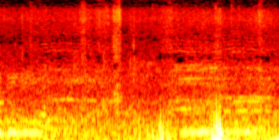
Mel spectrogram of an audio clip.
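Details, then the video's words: Sulking, angry cow, still unfed and being taken to market, gives low sustained lowing at the start and again near the end, mixed with human speech and short knocking sounds. "SAPI INI KASIAN SEPERTI NYA NGAMBEK MARAH BELUM MAKAN MALAH DI BAWA KE PASAR"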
